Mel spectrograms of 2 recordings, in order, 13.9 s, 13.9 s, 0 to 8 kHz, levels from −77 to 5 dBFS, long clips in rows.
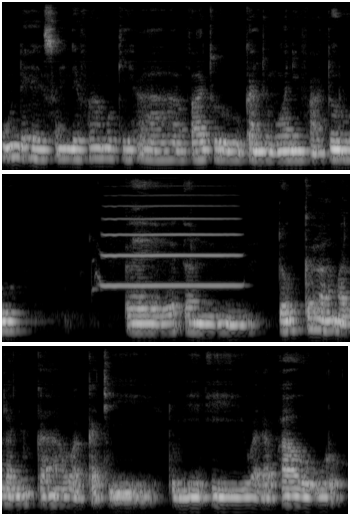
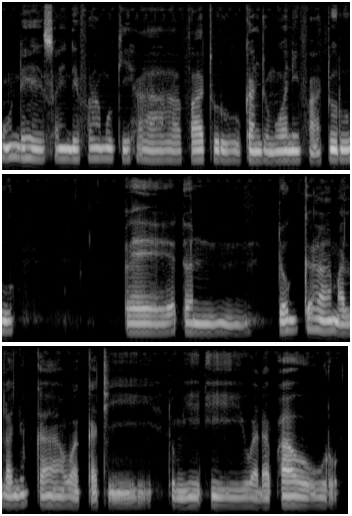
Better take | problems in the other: second | background sound (Trumpet); 9 dB below the speech // room echo; dies away in 0.5 s

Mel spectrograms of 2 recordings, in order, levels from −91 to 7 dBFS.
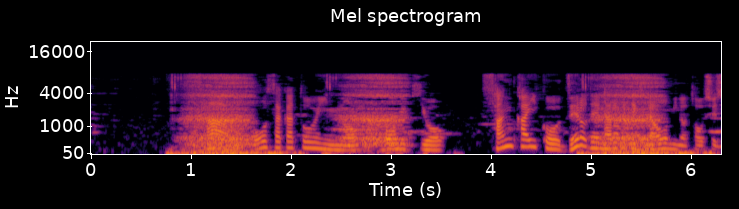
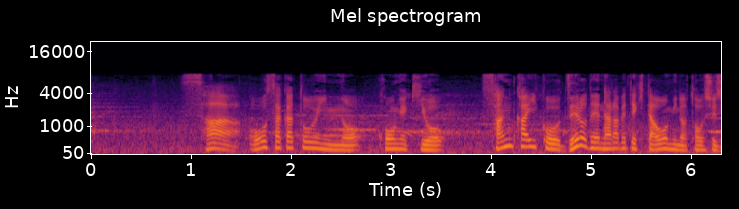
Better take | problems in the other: second | noise reduction (classical method Wiener filter)

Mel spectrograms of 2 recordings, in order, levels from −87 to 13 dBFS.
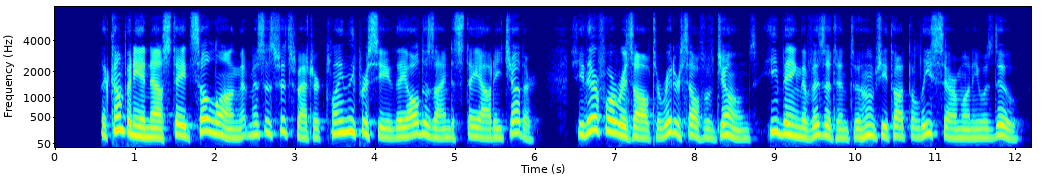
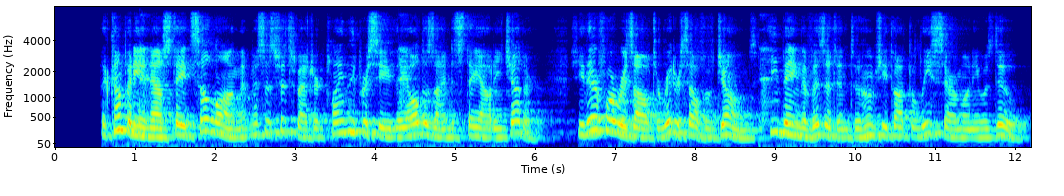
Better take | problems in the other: first | noise reduction (neural separator model SepFormer DNS4)

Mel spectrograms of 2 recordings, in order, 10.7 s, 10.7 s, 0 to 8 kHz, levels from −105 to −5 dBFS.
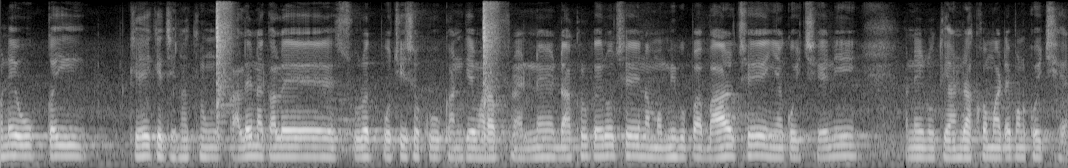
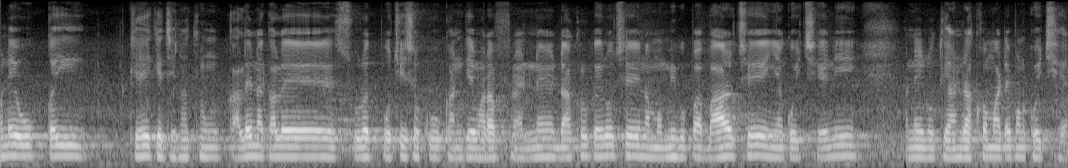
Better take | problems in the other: second | background sound (Snare drum); 10 dB below the speech

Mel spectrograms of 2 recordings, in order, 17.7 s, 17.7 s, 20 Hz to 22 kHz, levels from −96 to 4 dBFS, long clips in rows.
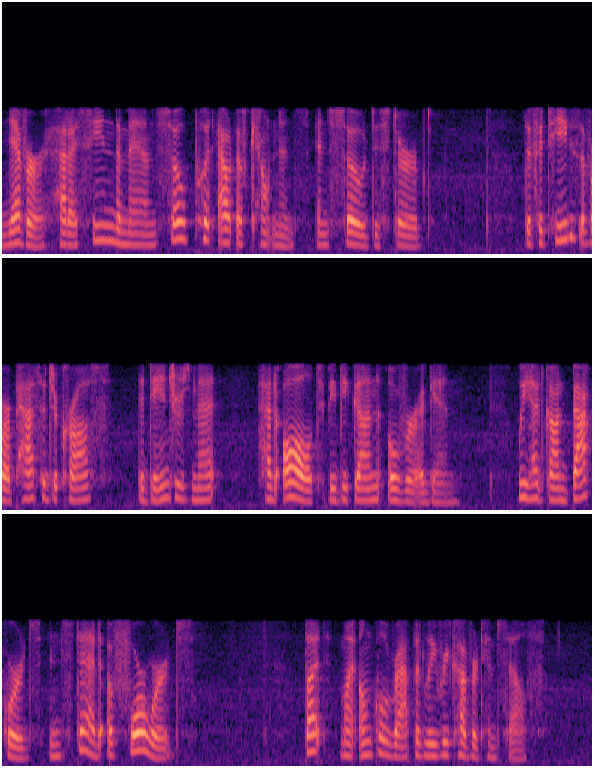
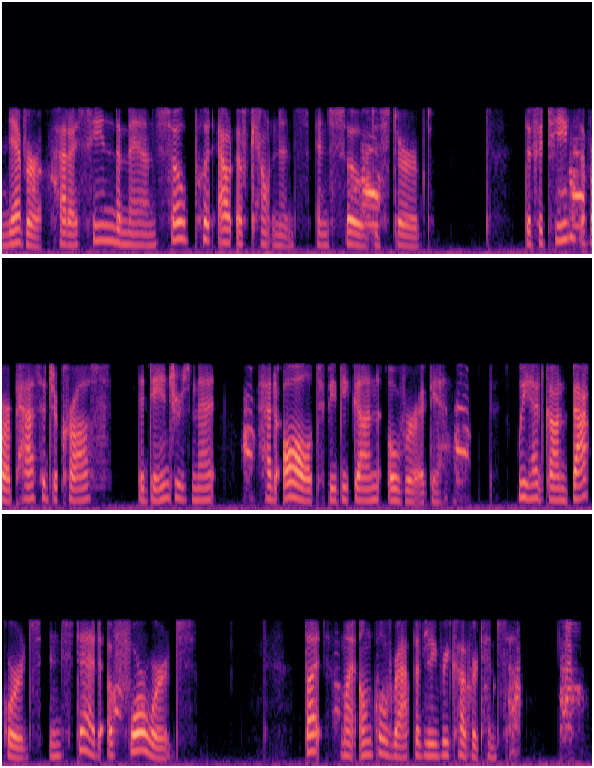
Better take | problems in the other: first | noise reduction (neural diffusion model UNIVERSE++)

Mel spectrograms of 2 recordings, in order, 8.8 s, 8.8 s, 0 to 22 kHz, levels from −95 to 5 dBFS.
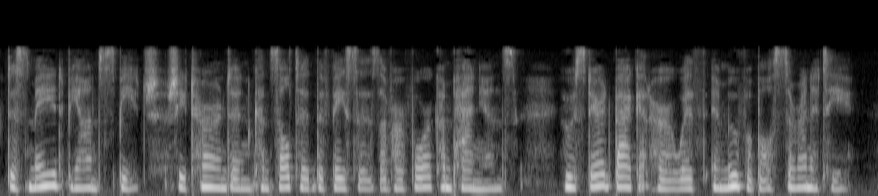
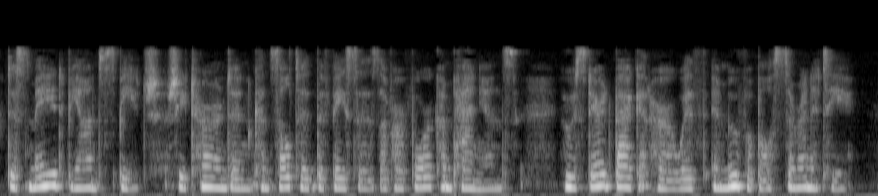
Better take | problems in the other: first | room echo; dies away in 0.2 s

